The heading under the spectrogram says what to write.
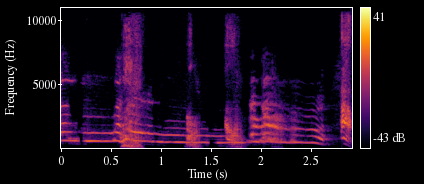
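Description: Several dogs bark and howl furiously together in their kennels at Boyer's castle, a long wavering howl running under repeated sharp barks, loud, with no one speaking.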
